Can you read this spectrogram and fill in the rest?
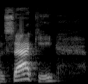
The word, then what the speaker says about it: Psaki: circle back Jen Psaki. The P is silent, like in President Biden.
